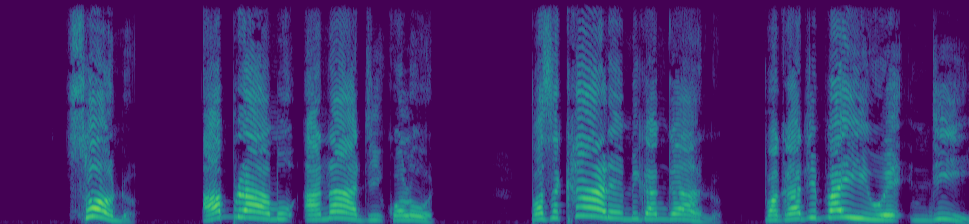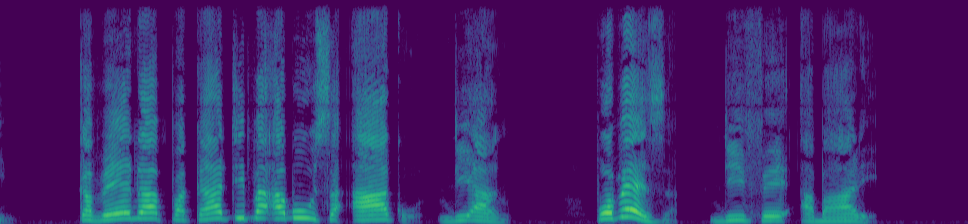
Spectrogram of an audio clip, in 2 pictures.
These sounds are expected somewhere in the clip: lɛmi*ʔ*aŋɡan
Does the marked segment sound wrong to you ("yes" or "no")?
yes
